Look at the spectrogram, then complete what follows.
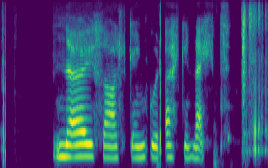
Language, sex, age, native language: Icelandic, male, 9, Icelandic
